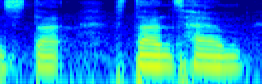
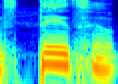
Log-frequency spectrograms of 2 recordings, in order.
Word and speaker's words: Statham: Jason Stansham, Stantman. That's his name. No, I'm saying his like name is Jason Statham. Statham, yes, but it kind of rhymes with stunts.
